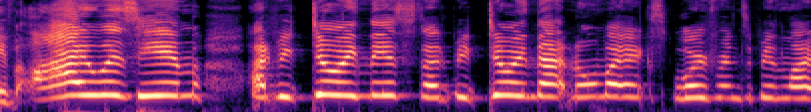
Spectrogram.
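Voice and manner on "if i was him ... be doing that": very high, worked-up, excited shouting. Describing watching the UFC, re-enacting screaming at the screen. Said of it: "I'm screaming at the screen".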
